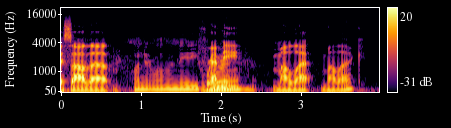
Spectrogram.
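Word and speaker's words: Rami Malek: Remy Malek? I think it's Malik, him. I think. Yeah. Remy Malik. That's how you say it.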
